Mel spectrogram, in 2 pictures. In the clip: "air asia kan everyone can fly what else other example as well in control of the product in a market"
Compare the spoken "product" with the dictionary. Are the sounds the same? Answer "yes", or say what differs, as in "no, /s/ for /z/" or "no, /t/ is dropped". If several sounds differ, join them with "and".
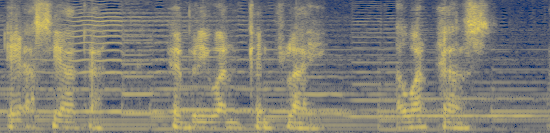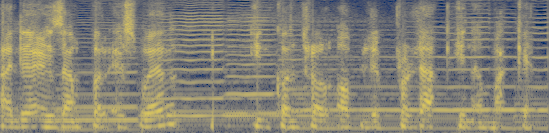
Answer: yes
